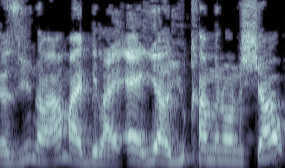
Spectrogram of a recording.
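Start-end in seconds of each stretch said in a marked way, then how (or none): 0.9-2.2 put-on blunt, rough-edged, brash delivery. Show host retelling how they invite guests, retelling a rough delivery. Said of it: "you a little rough".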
